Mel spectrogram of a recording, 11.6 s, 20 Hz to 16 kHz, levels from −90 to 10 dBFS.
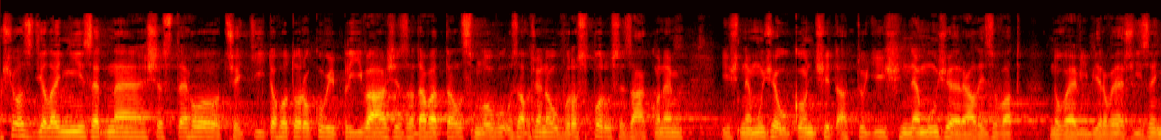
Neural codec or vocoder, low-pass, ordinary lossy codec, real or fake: none; 10.8 kHz; MP3, 48 kbps; real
